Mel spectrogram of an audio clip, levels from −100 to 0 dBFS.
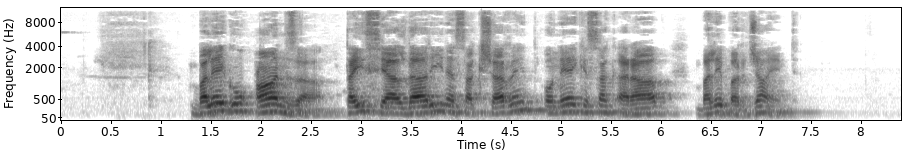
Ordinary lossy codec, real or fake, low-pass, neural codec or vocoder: AAC, 48 kbps; fake; 10.8 kHz; vocoder, 44.1 kHz, 128 mel bands every 256 samples, BigVGAN v2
